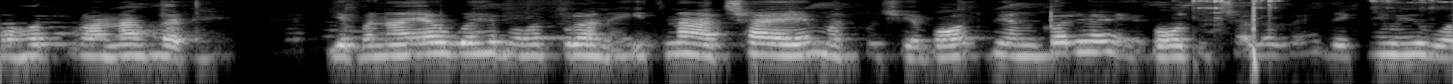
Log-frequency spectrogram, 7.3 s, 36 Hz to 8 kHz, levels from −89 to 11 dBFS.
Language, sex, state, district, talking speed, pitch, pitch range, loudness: Hindi, female, Bihar, Araria, 230 wpm, 230 Hz, 220-245 Hz, -18 LUFS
